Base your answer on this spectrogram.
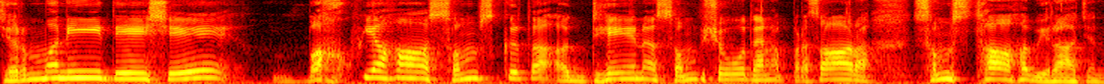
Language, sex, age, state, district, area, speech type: Sanskrit, male, 60+, Karnataka, Tumkur, urban, spontaneous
